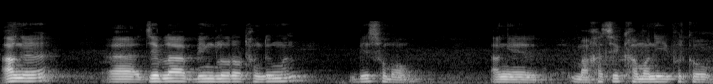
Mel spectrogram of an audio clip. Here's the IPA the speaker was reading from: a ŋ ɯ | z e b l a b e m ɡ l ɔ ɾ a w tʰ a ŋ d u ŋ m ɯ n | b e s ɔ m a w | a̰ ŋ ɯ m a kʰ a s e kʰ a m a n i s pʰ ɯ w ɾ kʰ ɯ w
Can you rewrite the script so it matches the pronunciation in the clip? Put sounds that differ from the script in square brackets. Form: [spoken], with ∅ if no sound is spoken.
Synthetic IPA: a ŋ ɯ | z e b l a b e [ŋ] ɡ l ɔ ɾ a w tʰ a ŋ d [ɯ] ŋ m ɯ n | b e s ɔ m a w | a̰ ŋ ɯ m a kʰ a s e kʰ a m a n i [∅] pʰ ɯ [∅] ɾ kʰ ɯ w

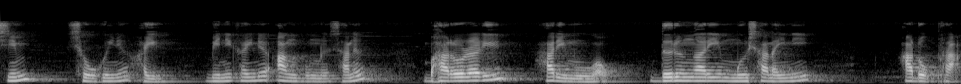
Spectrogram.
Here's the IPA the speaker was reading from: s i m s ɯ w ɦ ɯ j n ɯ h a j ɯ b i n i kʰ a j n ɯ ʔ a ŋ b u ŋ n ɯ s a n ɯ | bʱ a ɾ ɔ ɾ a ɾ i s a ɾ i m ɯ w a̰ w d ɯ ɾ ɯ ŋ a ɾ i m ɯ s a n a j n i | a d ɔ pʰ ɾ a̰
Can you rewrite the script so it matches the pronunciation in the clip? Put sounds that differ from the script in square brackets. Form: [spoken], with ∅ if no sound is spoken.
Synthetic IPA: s i m s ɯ w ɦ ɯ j n ɯ h a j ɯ b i n i kʰ a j n ɯ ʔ a ŋ b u ŋ n ɯ s a n ɯ | bʱ a ɾ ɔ ɾ a ɾ i [h] a ɾ i m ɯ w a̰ w d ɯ ɾ ɯ ŋ a ɾ i m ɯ s a n a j n i | a d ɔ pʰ ɾ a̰

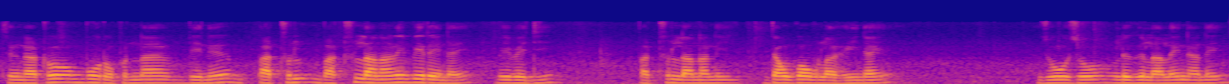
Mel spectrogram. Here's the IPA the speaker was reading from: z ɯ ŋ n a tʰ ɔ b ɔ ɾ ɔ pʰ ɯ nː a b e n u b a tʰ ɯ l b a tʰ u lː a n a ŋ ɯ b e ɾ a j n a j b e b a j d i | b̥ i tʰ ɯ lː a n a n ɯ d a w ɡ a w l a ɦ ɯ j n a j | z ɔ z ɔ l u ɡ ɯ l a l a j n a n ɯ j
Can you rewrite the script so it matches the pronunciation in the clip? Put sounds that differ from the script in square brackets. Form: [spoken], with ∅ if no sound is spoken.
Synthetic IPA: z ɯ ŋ n a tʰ ɔ b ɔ ɾ ɔ pʰ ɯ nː a b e n [ɯ] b a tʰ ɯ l b a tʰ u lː a n a [n] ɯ b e ɾ a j n a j b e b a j d i | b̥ [a] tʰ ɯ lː a n a n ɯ d a w ɡ a w l a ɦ ɯ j n a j | z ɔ z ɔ l [ɯ] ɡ ɯ l a l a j n a n ɯ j

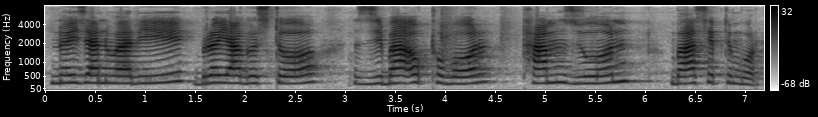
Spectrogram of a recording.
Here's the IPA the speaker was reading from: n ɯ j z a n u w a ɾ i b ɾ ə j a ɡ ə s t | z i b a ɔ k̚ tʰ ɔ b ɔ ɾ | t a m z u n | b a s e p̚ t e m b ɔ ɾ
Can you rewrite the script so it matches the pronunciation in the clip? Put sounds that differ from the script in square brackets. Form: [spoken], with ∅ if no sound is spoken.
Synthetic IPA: n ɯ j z a n u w a ɾ i b ɾ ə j a ɡ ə s t | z i b a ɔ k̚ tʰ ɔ b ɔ ɾ | [tʰ] a m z u n | b a s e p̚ t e m b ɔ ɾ

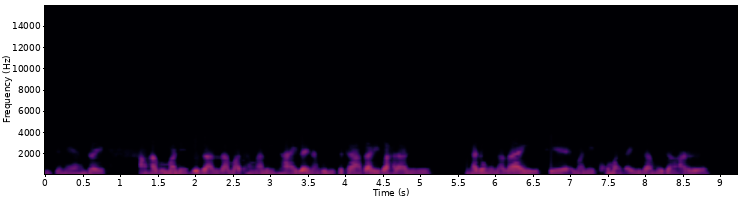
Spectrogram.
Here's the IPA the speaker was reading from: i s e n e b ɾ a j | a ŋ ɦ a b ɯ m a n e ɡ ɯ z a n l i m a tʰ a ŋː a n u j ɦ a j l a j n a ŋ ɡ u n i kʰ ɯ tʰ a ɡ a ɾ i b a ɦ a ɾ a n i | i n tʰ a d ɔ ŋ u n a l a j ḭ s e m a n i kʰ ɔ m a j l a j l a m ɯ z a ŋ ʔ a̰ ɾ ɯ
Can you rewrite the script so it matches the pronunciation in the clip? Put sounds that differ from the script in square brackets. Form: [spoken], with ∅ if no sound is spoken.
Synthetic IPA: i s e n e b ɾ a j | a ŋ ɦ a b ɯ m a n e ɡ ɯ z a n l [a] m a tʰ a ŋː a n [ɯ] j ɦ a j l a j n a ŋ ɡ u n i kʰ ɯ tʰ a ɡ a ɾ i b a ɦ a ɾ a n i | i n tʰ a d ɔ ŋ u n a l a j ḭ s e m a n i kʰ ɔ m a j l a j l a m ɯ z a ŋ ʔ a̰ ɾ ɯ

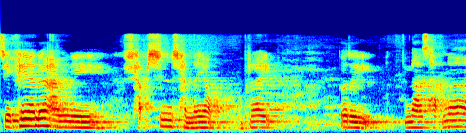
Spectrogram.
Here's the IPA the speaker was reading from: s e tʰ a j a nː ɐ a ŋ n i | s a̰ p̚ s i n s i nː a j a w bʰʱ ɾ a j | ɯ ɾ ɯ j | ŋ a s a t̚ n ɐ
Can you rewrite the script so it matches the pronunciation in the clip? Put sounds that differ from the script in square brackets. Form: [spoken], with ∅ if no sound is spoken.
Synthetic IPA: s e [kʰ] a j a [n] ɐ a ŋ n i | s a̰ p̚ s i n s [a] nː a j a w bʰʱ ɾ a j | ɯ ɾ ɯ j | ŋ a s a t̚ n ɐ

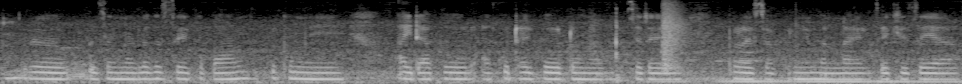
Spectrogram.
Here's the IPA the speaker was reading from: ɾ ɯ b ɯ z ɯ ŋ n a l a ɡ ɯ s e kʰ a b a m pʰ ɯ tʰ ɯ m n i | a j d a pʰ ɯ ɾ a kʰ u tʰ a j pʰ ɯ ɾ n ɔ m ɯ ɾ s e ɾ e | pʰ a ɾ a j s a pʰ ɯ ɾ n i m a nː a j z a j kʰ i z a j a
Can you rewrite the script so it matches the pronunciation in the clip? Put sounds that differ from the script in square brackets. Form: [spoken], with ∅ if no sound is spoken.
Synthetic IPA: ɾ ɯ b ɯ z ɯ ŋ n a l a ɡ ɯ s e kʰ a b a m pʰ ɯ [kʰ] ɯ m n i | a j d a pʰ ɯ ɾ a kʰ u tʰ a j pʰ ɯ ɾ [d] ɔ [ŋ] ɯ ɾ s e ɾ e | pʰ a ɾ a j s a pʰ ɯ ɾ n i m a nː a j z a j kʰ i z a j a

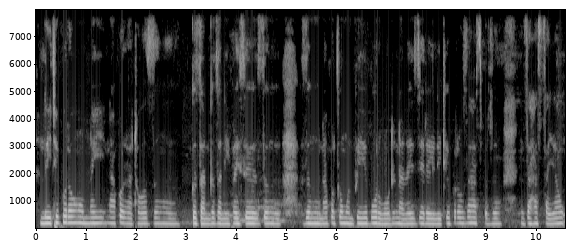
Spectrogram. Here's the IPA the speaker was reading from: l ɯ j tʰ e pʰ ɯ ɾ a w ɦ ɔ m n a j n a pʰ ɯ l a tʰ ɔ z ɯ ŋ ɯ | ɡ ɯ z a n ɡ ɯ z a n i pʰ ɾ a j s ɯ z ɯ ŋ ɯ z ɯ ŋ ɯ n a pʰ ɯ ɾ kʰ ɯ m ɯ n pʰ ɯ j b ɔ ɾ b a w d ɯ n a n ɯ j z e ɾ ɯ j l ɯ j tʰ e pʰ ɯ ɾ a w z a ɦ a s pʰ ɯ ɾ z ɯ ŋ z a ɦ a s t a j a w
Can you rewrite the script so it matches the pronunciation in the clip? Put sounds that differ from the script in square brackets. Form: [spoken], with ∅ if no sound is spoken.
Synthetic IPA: l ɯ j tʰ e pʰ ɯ ɾ a w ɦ ɔ m n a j n a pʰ ɯ [ɾ] a tʰ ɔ z ɯ ŋ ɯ | ɡ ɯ z a n ɡ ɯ z a n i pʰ ɾ a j s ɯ z ɯ ŋ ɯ z ɯ ŋ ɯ n a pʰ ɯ ɾ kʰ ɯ m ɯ n pʰ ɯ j b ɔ ɾ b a w d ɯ n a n ɯ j z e ɾ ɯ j l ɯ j tʰ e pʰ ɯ ɾ a w z a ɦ a s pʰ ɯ ɾ z ɯ ŋ z a ɦ a s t a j a w

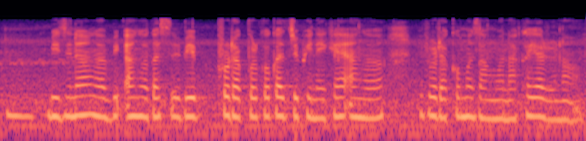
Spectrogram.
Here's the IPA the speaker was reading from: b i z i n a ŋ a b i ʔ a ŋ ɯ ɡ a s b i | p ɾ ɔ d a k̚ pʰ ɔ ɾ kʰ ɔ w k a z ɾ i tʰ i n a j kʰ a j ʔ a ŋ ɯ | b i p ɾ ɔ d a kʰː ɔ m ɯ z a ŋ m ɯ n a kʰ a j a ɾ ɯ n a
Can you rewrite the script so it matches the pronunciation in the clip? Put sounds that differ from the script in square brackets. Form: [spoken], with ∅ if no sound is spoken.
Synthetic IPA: b i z i n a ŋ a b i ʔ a ŋ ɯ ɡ a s b i | p ɾ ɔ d a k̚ pʰ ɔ ɾ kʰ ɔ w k a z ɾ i [pʰ] i n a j kʰ a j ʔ a ŋ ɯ | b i p ɾ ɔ d a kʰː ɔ m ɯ z a ŋ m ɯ n a kʰ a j a ɾ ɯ n a

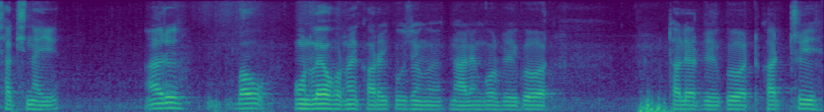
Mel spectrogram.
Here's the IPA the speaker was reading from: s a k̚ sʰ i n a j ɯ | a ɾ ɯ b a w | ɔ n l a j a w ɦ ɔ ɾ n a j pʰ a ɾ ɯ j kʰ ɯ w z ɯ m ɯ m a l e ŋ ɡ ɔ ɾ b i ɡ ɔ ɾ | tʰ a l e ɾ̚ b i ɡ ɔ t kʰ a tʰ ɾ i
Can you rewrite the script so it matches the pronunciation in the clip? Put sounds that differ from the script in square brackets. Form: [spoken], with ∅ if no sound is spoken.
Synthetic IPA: s a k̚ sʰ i n a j ɯ | a ɾ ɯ b a w | ɔ n l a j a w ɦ ɔ ɾ n a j [kʰ] a ɾ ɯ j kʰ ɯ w z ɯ [ŋ] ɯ [n] a l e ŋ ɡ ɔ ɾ b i ɡ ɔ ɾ | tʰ a l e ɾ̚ b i ɡ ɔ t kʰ a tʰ ɾ i

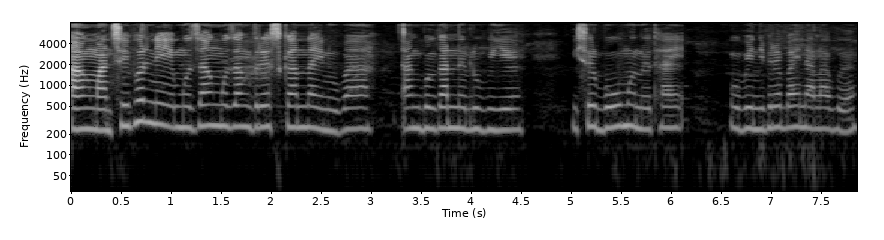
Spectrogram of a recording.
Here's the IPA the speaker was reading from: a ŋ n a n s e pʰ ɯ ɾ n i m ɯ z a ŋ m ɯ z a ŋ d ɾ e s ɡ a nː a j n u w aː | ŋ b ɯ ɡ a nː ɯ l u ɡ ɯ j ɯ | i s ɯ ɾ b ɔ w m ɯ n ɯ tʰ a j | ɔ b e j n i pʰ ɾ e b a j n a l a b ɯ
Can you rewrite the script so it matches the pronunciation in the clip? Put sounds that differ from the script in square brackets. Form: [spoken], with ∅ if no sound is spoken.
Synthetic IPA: a ŋ [m] a n s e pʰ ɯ ɾ n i m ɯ z a ŋ m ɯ z a ŋ d ɾ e s ɡ a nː a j n u [b] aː | ŋ b ɯ ɡ a nː ɯ l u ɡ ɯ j ɯ | i s ɯ ɾ b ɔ w m ɯ n ɯ tʰ a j | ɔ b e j n i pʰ ɾ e b a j n a l a b ɯ

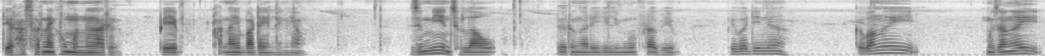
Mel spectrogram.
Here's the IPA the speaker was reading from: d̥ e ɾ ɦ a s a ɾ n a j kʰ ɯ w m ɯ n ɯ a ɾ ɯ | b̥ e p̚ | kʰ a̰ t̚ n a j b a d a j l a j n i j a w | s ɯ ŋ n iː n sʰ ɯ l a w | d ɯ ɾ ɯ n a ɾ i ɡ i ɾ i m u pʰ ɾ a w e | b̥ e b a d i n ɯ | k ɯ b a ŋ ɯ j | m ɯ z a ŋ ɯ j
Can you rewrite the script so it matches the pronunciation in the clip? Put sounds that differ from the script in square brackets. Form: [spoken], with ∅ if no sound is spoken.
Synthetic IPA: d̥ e ɾ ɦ a s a ɾ n a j kʰ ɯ w m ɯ n ɯ a ɾ ɯ | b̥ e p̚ | kʰ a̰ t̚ n a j b a d a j l a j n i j a w | [z] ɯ ŋ n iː n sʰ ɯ l a w | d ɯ ɾ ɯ [ŋ] a ɾ i ɡ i [l] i m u pʰ ɾ a [b] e | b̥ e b a d i n ɯ | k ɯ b a ŋ ɯ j | m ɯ z a ŋ ɯ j

